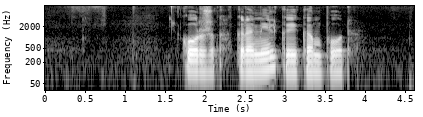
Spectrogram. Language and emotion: Russian, sad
